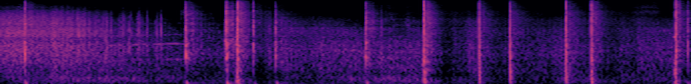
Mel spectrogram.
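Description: Aerial fireworks shells bursting: about a dozen sharp bangs at irregular spacing, some in quick pairs, over a hiss that is loudest in the first second.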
